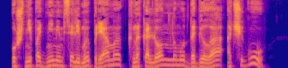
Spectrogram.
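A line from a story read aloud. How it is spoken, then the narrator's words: Exclaiming in rising heat. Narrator (Russian): воскликнул я, когда жара еще усилилась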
